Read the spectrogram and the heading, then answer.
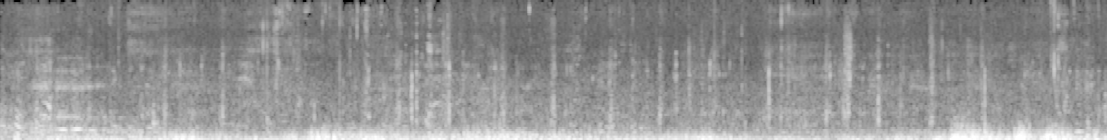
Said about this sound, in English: You guys have to be patient now while I chew this up, okay?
